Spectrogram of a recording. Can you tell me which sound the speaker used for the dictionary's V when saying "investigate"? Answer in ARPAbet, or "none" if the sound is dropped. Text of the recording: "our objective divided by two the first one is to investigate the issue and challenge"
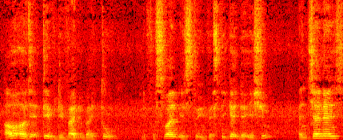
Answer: V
